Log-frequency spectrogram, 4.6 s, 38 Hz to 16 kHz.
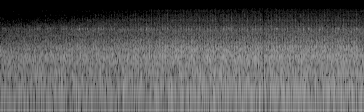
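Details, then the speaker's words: Detroit DD15 truck no start after fuel filter change, started after priming with the priming tool, clutch down: big diesel settles into an even, steady low chugging idle, no misses or knocks; normal idle. "here we go we push the clutch down turn power on here right away it starts up so we got the truck Punk up"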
